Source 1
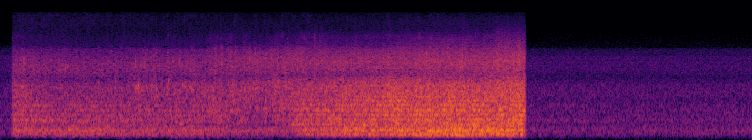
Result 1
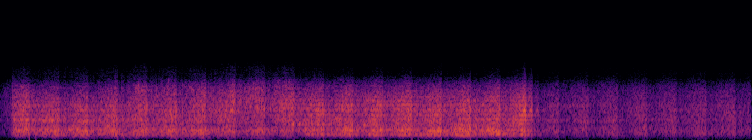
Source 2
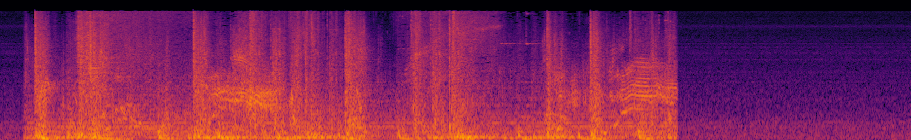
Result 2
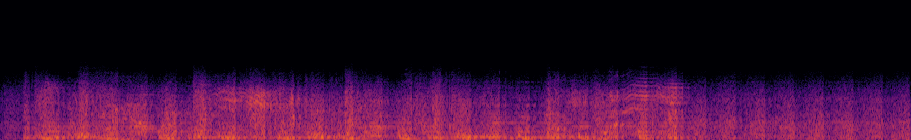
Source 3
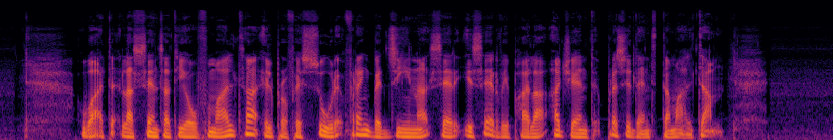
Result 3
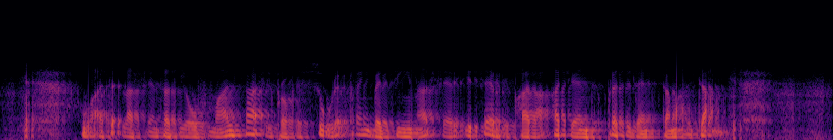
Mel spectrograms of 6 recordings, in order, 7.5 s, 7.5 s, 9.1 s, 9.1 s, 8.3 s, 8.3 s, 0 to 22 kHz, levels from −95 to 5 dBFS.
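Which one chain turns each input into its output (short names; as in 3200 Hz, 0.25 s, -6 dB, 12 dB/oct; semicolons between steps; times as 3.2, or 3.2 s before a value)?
inverse Chebyshev low-pass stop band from 4100 Hz, stop band 60 dB; reverse; compressor 5:1, threshold -38 dBFS; reverse; tremolo saw up 3.4 Hz, depth 90%; feedback echo 64 ms, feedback 30%, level -8 dB; mismatched tape noise reduction encoder only; gain +5.5 dB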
